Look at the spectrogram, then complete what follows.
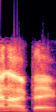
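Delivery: bland, flat delivery. Doing a fan greeting as Seth Rollins: bland Seth Rollins voice. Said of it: "I'm gonna do it in the bland style of Seth Rollins".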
